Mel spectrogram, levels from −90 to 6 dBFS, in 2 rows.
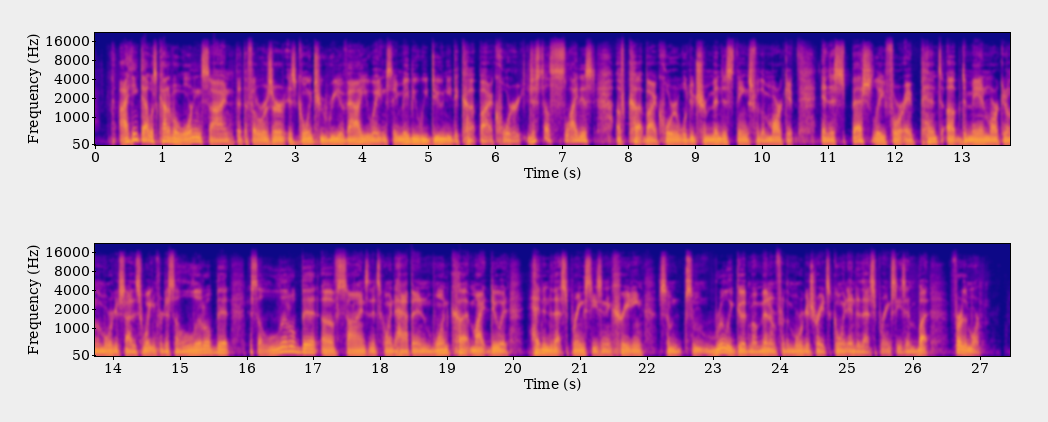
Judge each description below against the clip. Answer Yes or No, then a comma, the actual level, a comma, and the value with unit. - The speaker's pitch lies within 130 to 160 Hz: No, low, 100 Hz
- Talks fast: Yes, fast, 220 wpm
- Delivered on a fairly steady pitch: No, average, 3.3 semitones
